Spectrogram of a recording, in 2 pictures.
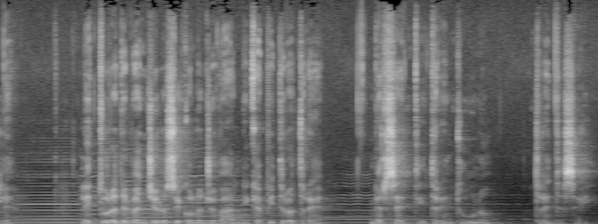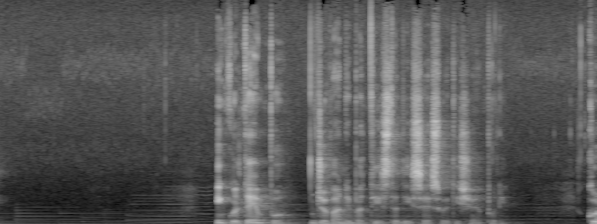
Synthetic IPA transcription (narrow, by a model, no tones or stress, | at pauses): lḛlet̪ːuːɾad̪elvand͡ʒɛːlosekond̪od͡ʒovanːikapiːt̪olot̪ɾʔɛverset̪ːit̪ɾent̪uːnot̪ɾent̪asɛ̰j | iŋkwelt̪ɛmpod͡ʒovanːibat̪ːist̪ad̪isːeajswɔ̰jd̪iʃɛ̰ːpolḭ | ko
